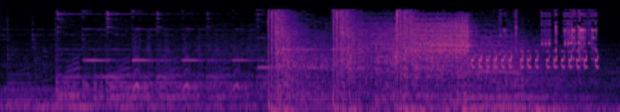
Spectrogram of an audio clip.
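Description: Three loud, sharp gunshots crack out in quick succession, each with a brief ringing tail, over a steady droning musical background that continues throughout.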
